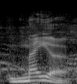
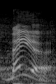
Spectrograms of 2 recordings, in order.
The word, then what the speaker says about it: Mayo: I've been told I've been pronouncing it wrong. So, coming out for her third and the final deadlift of Apl Nationals, day 4, is Mayo. Mayo. Okay, now we've got it right.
